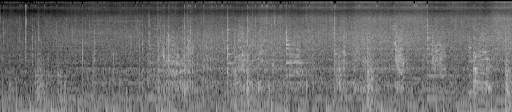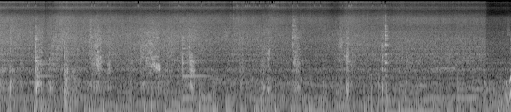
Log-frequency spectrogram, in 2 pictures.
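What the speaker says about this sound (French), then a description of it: "J'ai un peu laissé ma tomate mijoter." Tomato and chili sizzle and simmer in a pan, a steady frying crackle with occasional stirring scrapes throughout, close and continuous without talk.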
